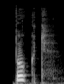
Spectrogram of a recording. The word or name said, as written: bugt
